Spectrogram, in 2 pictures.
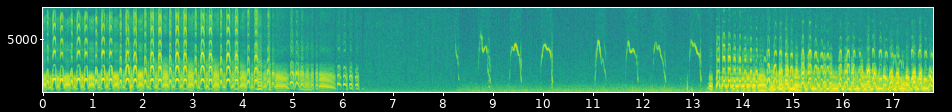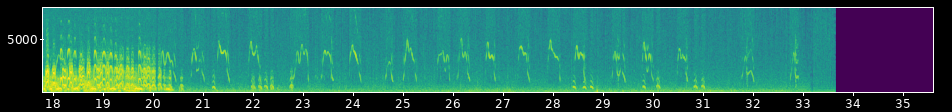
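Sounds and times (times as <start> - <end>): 
Fluttering Shearwater calling: 0.0 - 6.4, 13.1 - 23.7.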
